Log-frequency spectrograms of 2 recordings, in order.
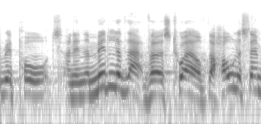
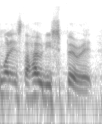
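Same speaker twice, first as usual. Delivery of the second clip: normal talking voice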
